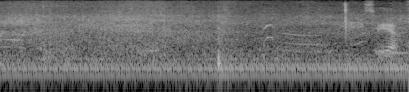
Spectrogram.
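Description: Steady rush of surf and wind at the water's edge, with a low steady hum underneath and a single click about two seconds in.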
